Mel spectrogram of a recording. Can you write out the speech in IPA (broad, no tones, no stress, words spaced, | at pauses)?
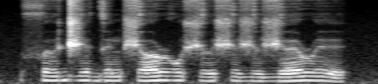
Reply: θɘd͡ʒed̪en ʃɐɹo ʃɘʃɘʒɘ ʒɛɹe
